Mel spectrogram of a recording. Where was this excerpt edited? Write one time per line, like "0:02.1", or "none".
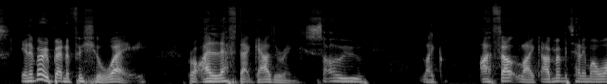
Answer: none

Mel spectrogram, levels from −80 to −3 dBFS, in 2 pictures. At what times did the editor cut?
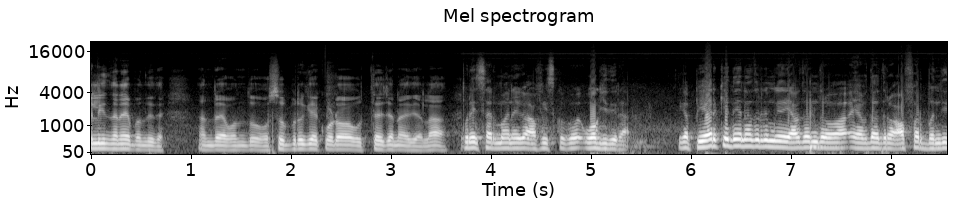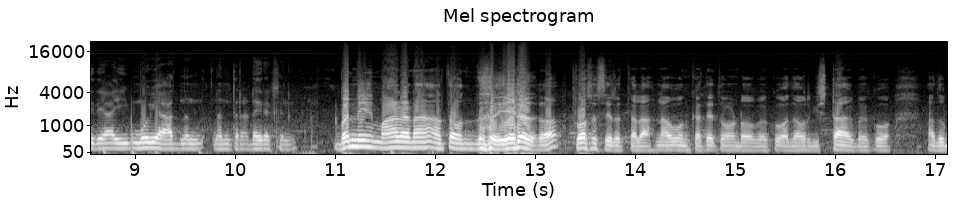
0:03.7
0:13.3

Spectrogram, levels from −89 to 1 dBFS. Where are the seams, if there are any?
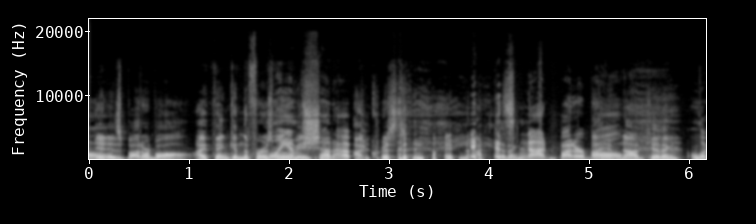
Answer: none

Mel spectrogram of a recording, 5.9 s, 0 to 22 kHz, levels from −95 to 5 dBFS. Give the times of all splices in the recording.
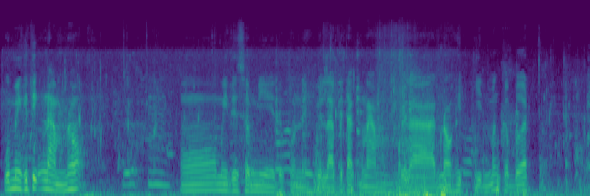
none

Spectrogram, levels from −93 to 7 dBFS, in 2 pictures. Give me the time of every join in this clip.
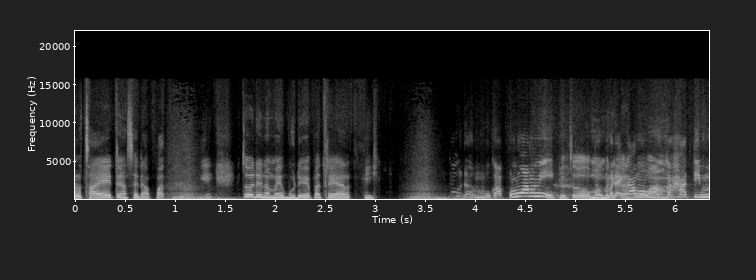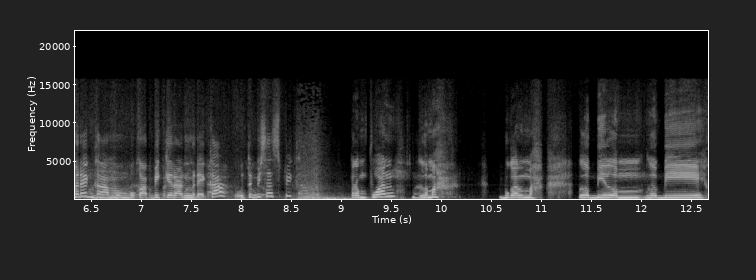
0:01.4
0:03.6
0:08.6

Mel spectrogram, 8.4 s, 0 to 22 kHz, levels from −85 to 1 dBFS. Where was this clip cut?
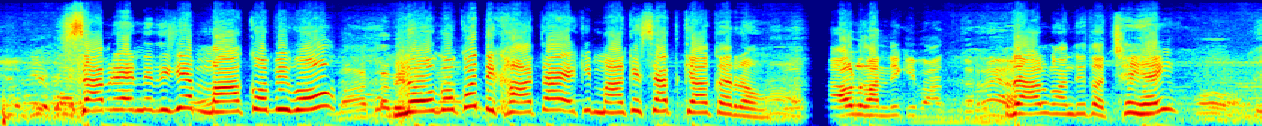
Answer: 0:05.5

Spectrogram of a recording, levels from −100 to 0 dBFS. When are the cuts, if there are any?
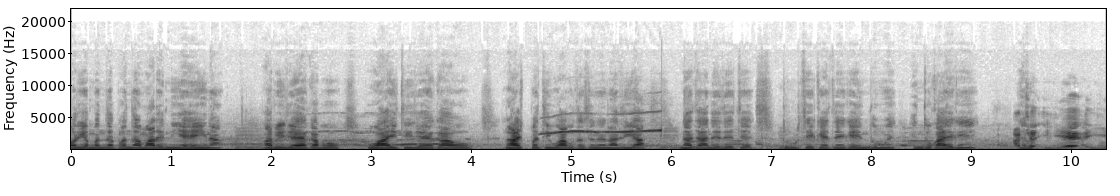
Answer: none

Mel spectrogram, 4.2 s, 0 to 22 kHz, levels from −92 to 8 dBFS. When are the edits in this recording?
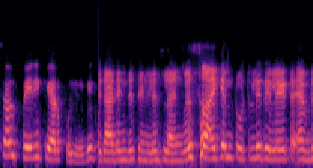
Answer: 0:01.3

